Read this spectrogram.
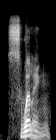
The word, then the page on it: swelling: British English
